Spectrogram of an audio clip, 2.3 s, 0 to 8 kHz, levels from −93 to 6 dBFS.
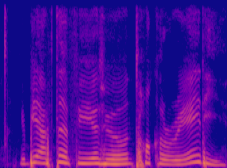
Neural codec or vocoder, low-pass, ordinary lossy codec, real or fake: codec, 16 kHz, 8 kbps, FunCodec, trained on Chinese and English, 25 frames a second; none; none; fake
